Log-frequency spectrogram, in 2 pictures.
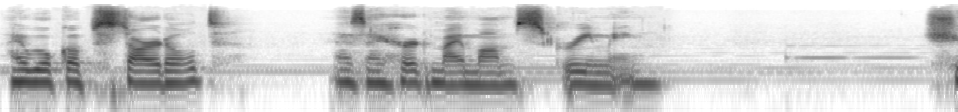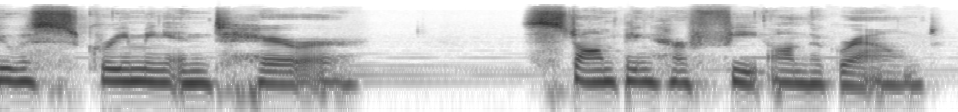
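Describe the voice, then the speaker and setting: Speaking into a handheld mic on a small stage, a woman in her 30s from Costa Rica delivers a heartfelt personal monologue to seated listeners over faint background music. Her voice sits fairly low and her delivery is flat, yet slow, earnest and punctuated by pauses.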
